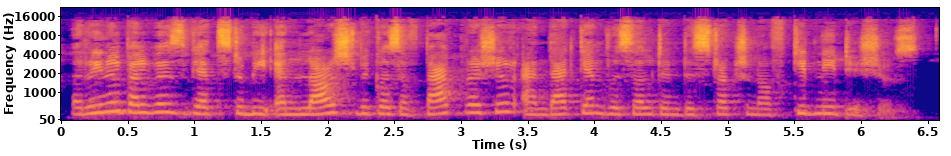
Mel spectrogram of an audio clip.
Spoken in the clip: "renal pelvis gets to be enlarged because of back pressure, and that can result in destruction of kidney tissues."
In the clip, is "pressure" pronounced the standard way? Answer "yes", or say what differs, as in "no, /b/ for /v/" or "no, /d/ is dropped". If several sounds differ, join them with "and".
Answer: yes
